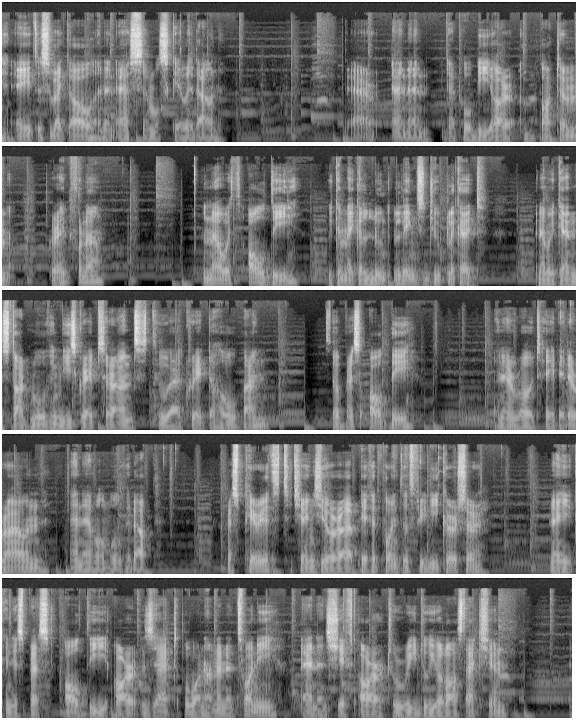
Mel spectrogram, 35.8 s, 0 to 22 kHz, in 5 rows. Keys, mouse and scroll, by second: 1.0 s, 4.2 Tab, 4.7 g, 19.1 alt+d, 20.4 r, 21.6 g, 24.5 ., 27.7-29.4 middle drag, 29.4 alt+d, 32.0 shift+r, 33.0-35.0 middle drag, 35.0 `.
